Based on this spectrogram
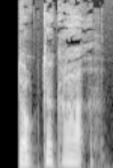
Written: doktorgrad

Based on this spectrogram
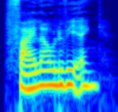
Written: FEJLAFLEVERING

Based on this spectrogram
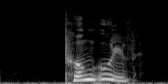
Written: pungulv

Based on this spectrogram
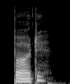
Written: båtte

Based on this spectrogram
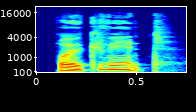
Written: rygvendt

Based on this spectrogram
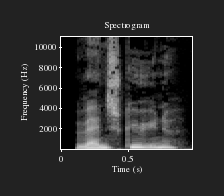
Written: vandskyende

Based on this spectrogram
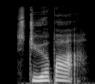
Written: styrbar

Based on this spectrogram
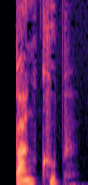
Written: bankkup

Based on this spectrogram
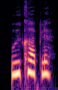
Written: udkoble

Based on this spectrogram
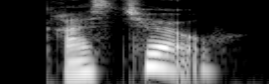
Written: græstørv

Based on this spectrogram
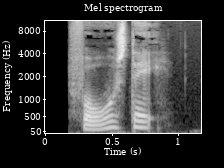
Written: forårsdag

